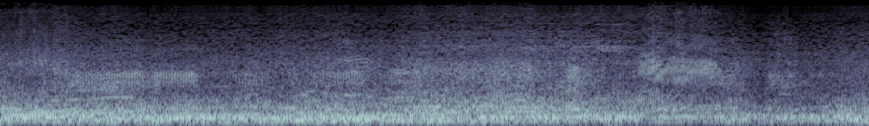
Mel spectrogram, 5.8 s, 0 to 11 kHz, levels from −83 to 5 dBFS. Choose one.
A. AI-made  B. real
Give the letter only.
B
